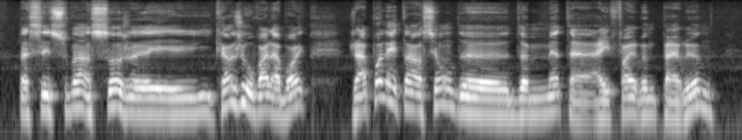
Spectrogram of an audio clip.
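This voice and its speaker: In a very clean recording with a silent background, a man with a Montreal accent speaks at a fairly slow pace, medium in pitch, with lively intonation. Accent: Montreal Quebec French. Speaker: YouTuber, card collector. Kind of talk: casual vlog monologue. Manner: halting, many fillers.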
